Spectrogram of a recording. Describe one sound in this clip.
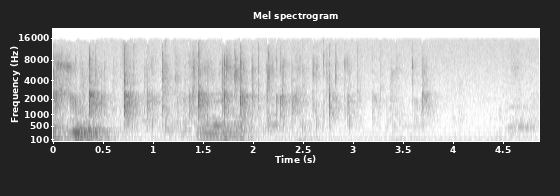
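A band plays guitars and drums.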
